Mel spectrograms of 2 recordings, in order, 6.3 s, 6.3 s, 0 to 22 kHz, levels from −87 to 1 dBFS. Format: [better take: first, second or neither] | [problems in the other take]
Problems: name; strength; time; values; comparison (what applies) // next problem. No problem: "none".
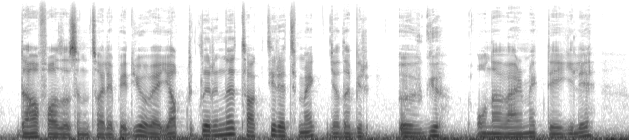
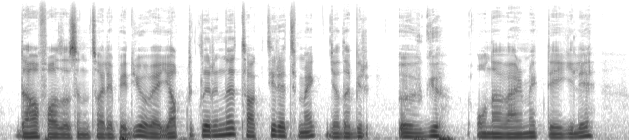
second | low rumble; faint; throughout; 25 dB below the speech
